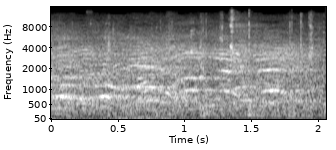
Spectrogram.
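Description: Basketball game sound in a gym: a steady hum of crowd voices, with faint calls and the ball dribbling on the hardwood court.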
